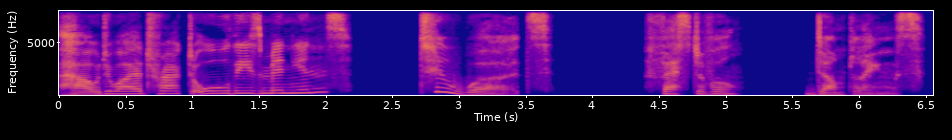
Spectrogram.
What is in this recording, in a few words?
Female Night Elf Flavor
